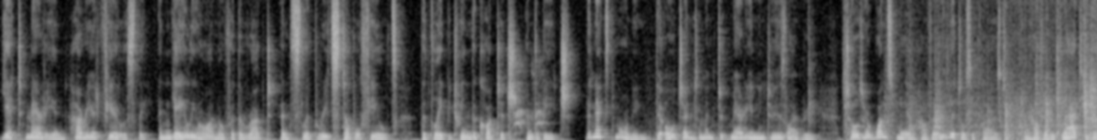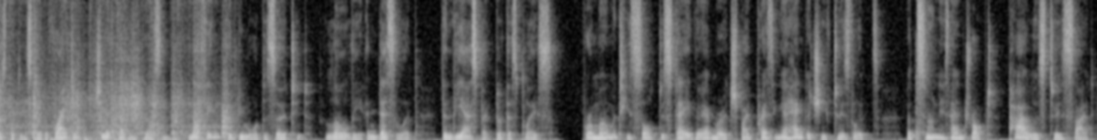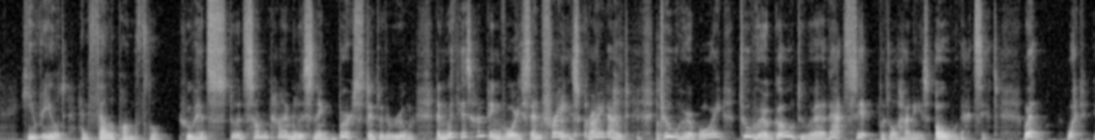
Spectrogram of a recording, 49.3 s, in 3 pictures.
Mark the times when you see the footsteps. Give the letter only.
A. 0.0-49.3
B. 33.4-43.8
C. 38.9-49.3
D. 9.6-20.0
D.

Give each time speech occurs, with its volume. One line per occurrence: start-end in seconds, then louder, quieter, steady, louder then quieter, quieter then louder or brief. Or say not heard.
0.0-49.3 steady.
